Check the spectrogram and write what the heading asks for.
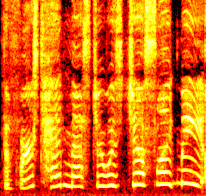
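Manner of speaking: high, starry-eyed schoolgirl; lightly voiced naive student, excited; mock girl voice. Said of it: "She's like".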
